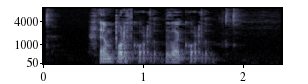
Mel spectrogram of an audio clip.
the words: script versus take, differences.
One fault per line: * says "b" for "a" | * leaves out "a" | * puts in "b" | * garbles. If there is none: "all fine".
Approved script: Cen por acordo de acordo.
all fine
